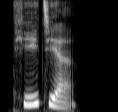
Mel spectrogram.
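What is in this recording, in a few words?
"体检", Chinese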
